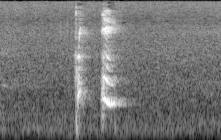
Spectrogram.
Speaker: It's with the hiccups.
